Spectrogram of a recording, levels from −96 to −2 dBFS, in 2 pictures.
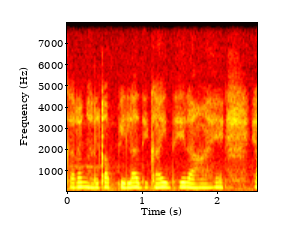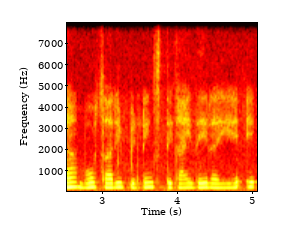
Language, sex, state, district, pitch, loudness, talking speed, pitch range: Hindi, female, Chhattisgarh, Korba, 210 Hz, -19 LUFS, 190 wpm, 200-215 Hz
